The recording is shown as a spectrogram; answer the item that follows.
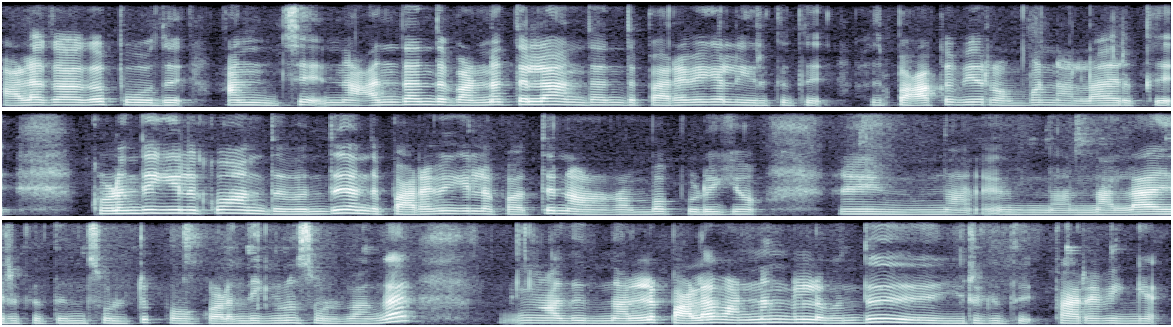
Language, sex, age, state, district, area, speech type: Tamil, female, 60+, Tamil Nadu, Krishnagiri, rural, spontaneous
